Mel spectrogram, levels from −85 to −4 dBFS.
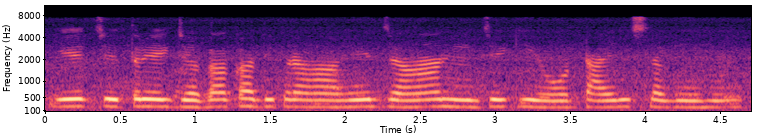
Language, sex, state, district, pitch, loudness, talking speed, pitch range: Hindi, male, West Bengal, Purulia, 215 Hz, -16 LUFS, 190 wpm, 210-220 Hz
